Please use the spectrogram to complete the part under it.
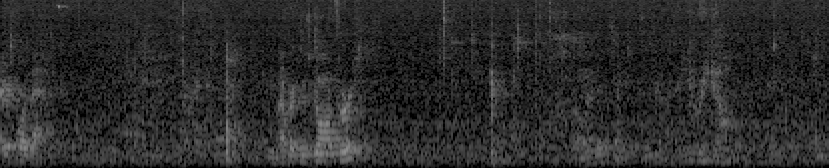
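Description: A man speaks quietly in a large hall.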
